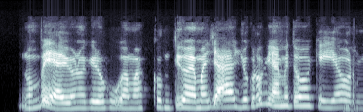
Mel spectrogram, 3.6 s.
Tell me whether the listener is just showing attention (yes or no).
no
